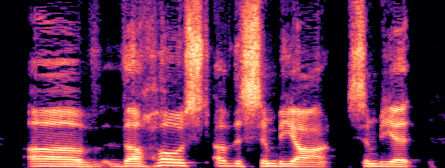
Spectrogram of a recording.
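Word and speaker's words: symbiont: the host of the symbiote? Oh gosh, I'm sure I said that wrong. You said it right, symbiote.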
